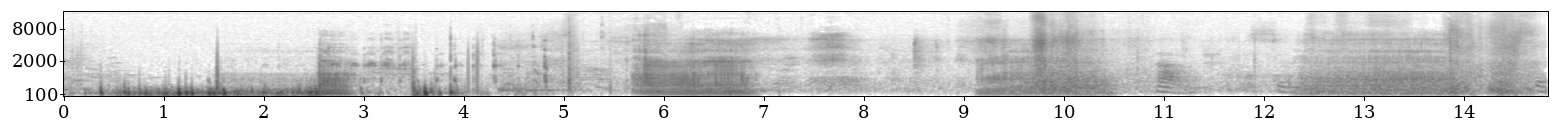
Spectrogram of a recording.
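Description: Loud, rough, buzzing snores recurring every few seconds, with some rustling and background noise.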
